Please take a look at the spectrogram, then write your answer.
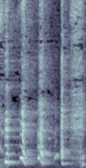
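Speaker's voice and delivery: a high, bright burst of real laughter. Real, not acted. Recapping the show to viewers, real high laugh. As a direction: laugh before setting up the fight. Laughs before the fight setup.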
